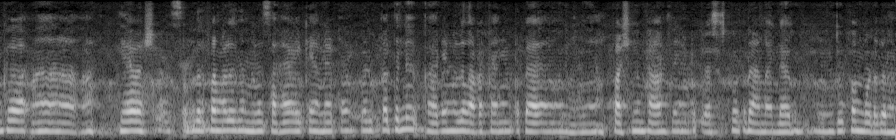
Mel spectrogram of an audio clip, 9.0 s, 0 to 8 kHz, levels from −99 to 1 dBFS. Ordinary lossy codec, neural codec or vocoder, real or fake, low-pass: none; codec, 16 kHz, 2 kbps, FreqCodec, larger model; fake; none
